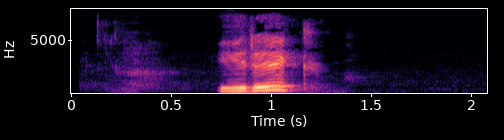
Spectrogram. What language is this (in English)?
Bashkir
